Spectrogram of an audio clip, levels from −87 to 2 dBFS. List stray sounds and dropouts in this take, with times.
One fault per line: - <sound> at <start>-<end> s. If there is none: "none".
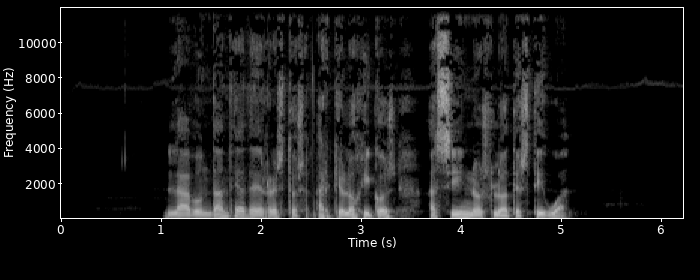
none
